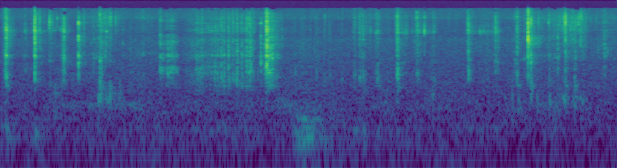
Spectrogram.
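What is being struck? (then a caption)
Bar of soap cut with a small blade. A solid yellow rectangular bar of soap is held in the hands and shaved into curls with a small dark blade. The sound is a quiet series of crisp, bright scraping clicks at an irregular pace, with a soft rubbing stretch in the middle.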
